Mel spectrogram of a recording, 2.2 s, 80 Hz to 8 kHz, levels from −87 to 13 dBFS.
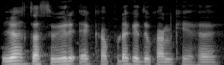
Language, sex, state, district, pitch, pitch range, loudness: Hindi, male, Jharkhand, Palamu, 130 Hz, 125-135 Hz, -21 LUFS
